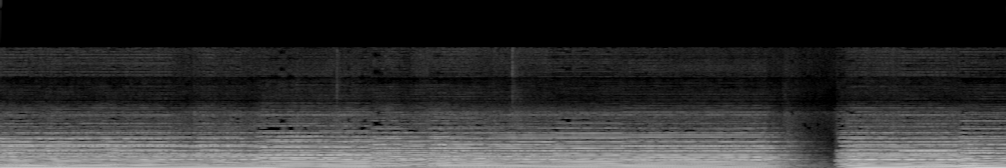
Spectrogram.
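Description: Church organ playing sustained full chords over deep pedal bass notes. The bass drops out about three seconds in. The music breaks off for a moment about eight seconds in, then resumes with a loud chord and bass.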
